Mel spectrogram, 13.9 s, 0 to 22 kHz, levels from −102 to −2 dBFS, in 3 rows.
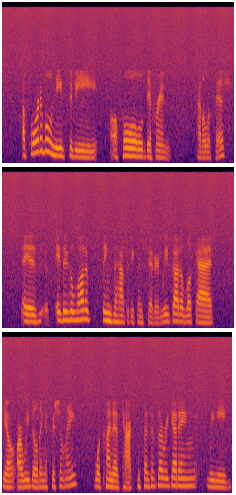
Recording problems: high frequencies cut off; severe; nothing above 4 kHz
hiss; loud; throughout; 2 dB below the speech

